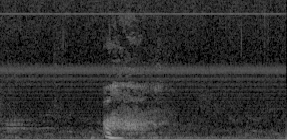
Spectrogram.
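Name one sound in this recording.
A young woman sighs softly.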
